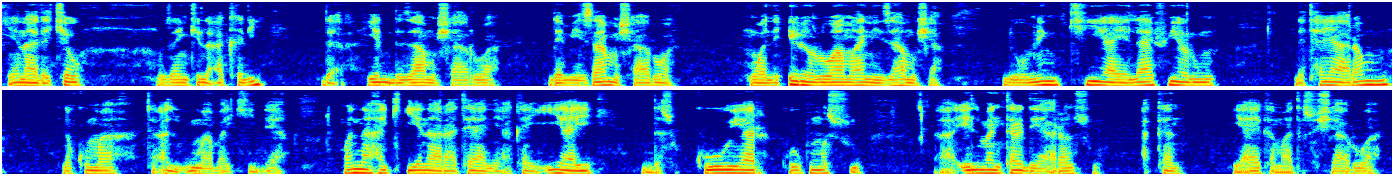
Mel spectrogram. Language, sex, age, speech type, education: Hausa, male, 15-29, spontaneous, tertiary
